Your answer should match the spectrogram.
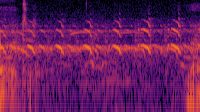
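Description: A bird calling in a rapid, even run of short, high chirps, about six a second.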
